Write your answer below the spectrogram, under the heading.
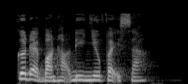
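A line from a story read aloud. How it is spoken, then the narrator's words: Cold. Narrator (Vietnamese): Tùng Lệ Nhã lạnh lùng nói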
